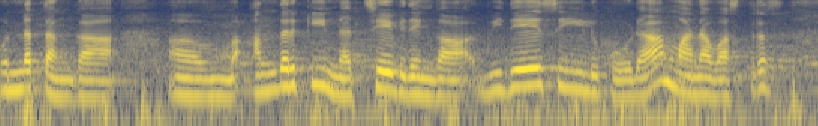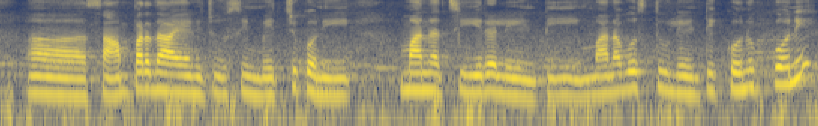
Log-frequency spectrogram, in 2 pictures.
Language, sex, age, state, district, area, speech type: Telugu, female, 60+, Andhra Pradesh, Bapatla, urban, spontaneous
